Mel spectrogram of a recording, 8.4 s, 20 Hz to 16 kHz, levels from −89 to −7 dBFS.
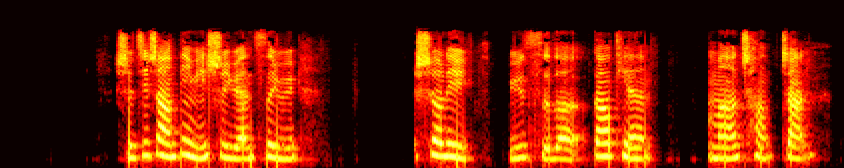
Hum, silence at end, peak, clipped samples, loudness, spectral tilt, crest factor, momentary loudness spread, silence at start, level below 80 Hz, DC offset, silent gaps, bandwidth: none; 0.3 s; -2 dBFS; under 0.1%; -19 LUFS; -2 dB/octave; 18 dB; 13 LU; 1.15 s; -54 dBFS; under 0.1%; 3.62-3.93 s; 8.4 kHz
